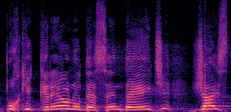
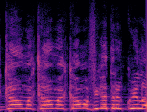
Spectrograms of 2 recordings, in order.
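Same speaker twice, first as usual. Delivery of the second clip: higher, hammed-up soothing nurse voice; 8 semitones higher, faster than usual. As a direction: play the fake nurse calming him down. Nurse in retold prank video. (enfermeira fingindo acalmar, voz mais aguda)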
